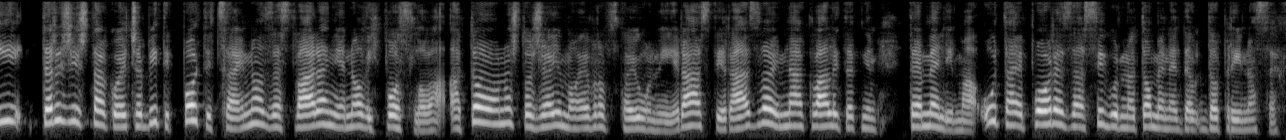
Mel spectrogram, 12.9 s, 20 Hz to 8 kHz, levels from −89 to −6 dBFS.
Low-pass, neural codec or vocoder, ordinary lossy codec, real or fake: none; codec, 16 kHz, 4.8 kbps, FACodec; none; fake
